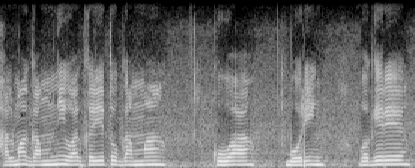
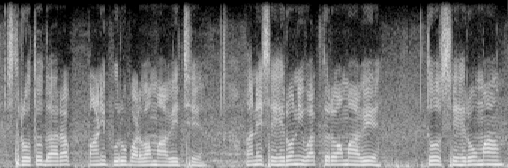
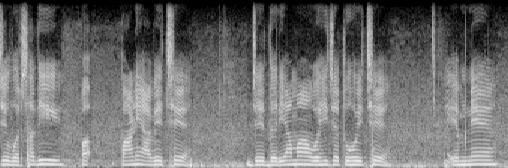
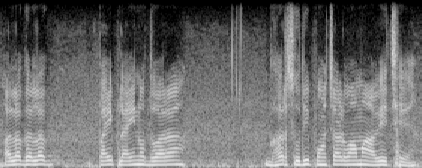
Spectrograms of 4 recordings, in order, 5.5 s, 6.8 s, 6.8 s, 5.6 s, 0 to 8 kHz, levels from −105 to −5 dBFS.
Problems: constant background noise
